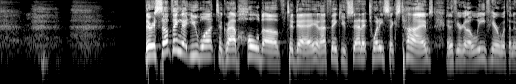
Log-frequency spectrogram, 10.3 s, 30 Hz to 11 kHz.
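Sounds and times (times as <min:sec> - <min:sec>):
heavy labored breathing after exertion: 0:00.0 - 0:02.4
speech: 0:02.9 - 0:10.3.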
